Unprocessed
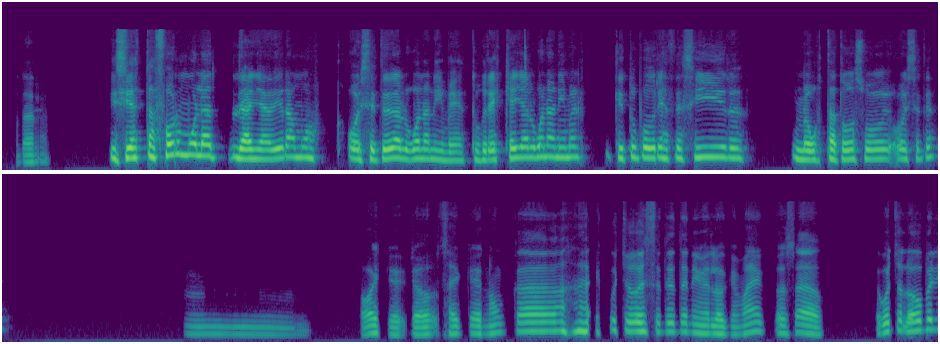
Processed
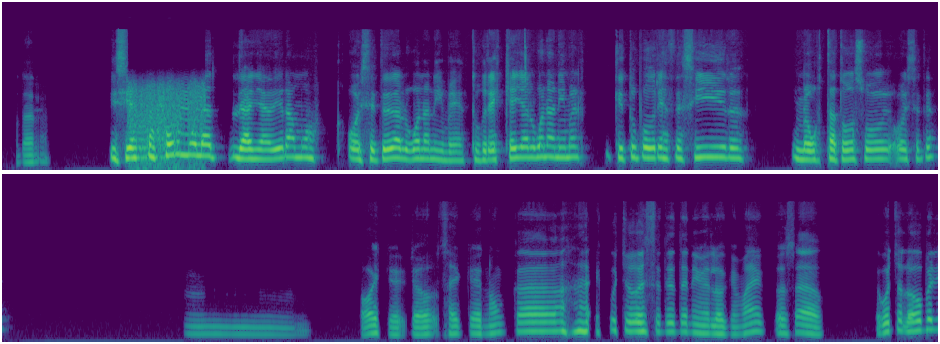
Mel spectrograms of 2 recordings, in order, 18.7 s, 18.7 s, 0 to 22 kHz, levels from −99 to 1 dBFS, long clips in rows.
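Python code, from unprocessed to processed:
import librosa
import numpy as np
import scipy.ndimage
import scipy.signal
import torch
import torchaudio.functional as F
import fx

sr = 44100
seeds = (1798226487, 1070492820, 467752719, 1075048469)

y = fx.delta_mod(x, sr, bps=16000, step_db=-26.5, at=(1.25, 2.03))
y = fx.peak_eq(y, sr, hz=9100.0, db=8.5, octaves=2.6, at=(4.62, 8.79))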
